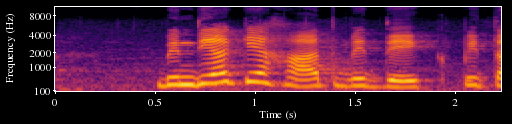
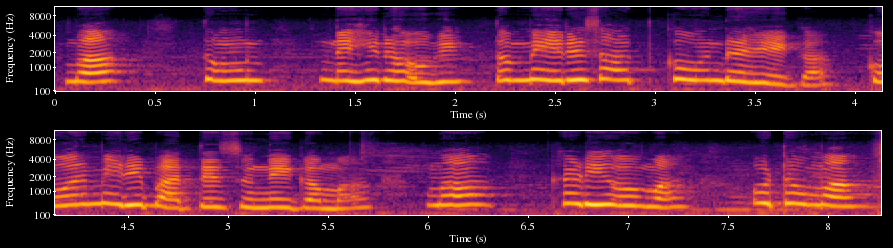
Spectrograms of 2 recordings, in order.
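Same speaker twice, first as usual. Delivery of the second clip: sobbing; 8 semitones higher than usual. Acted. Daughter begs her dead mother to wake, wailing. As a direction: cry out for her, voice breaking high. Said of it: "फूट फूट के रोने लगती है".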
